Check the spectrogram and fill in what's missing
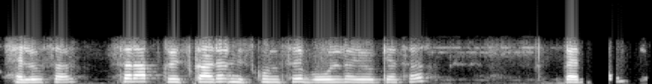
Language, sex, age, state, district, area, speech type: Hindi, female, 18-30, Madhya Pradesh, Gwalior, urban, conversation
